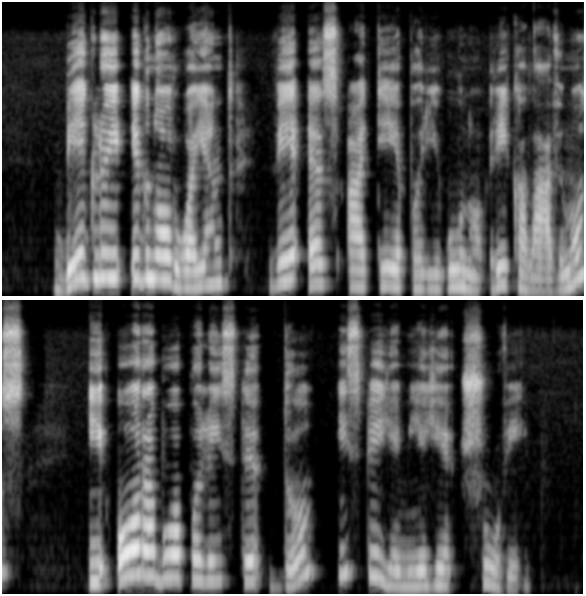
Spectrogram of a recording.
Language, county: Lithuanian, Tauragė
